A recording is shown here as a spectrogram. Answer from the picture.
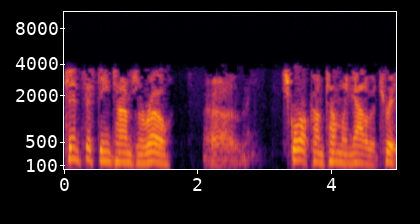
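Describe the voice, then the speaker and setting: A man's relaxed tone with ordinary pitch variation and long, frequent pauses. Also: fairly high pitch for a man, moderate pace. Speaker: storyteller. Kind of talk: podcast storytelling. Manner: relaxed, folksy.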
